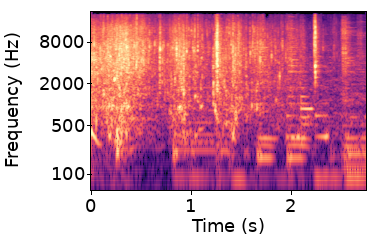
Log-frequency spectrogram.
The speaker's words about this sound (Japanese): 流れるプールに飛び込んだりしたら。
